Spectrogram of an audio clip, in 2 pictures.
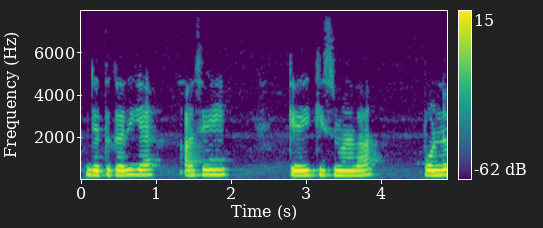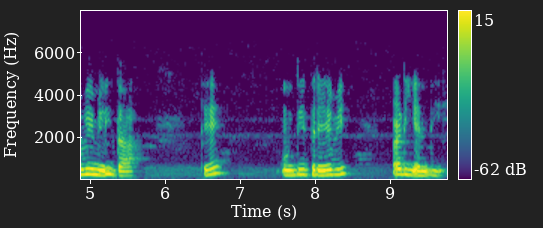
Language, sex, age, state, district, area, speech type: Dogri, female, 30-45, Jammu and Kashmir, Udhampur, rural, spontaneous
